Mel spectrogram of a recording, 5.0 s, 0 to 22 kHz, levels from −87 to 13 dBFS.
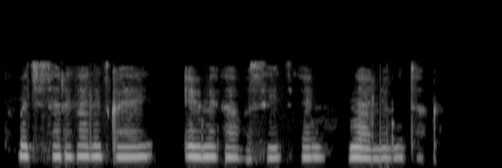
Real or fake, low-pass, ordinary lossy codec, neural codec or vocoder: fake; 5.4 kHz; MP3, 32 kbps; vocoder, 44.1 kHz, 80 mel bands, Vocos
